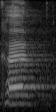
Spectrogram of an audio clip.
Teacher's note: क में किसकी ध्वनि आ रही है पीछे? अ की। तो वो आधा क प्लस अ मिलके क्या बनाता है?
